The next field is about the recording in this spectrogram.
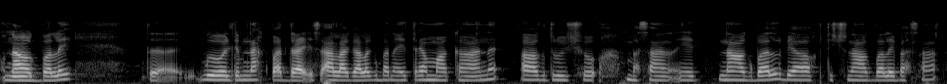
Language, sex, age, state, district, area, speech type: Kashmiri, female, 45-60, Jammu and Kashmir, Ganderbal, rural, spontaneous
